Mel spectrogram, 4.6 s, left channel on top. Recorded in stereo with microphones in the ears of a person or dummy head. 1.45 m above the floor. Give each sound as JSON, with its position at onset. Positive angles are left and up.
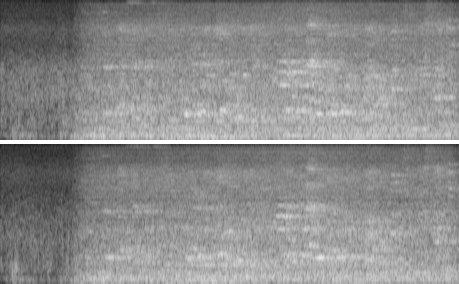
{"t": 0.7, "sound": "laughter", "side_deg": 25, "distance_m": 1.3}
